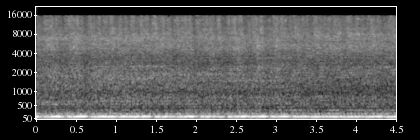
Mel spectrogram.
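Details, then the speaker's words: Fox Body Mustang 351W stroked to 358, Comp XE276HR-12 cam, Edelbrock Street heads, ported Cobra intake, 30 lb injectors, BBK shorty headers, Flowmaster cat-back, about 20° base timing: deep uneven choppy loping idle; owner suspects running rich. "i don't know if that has anything to do with how rich it's running"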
